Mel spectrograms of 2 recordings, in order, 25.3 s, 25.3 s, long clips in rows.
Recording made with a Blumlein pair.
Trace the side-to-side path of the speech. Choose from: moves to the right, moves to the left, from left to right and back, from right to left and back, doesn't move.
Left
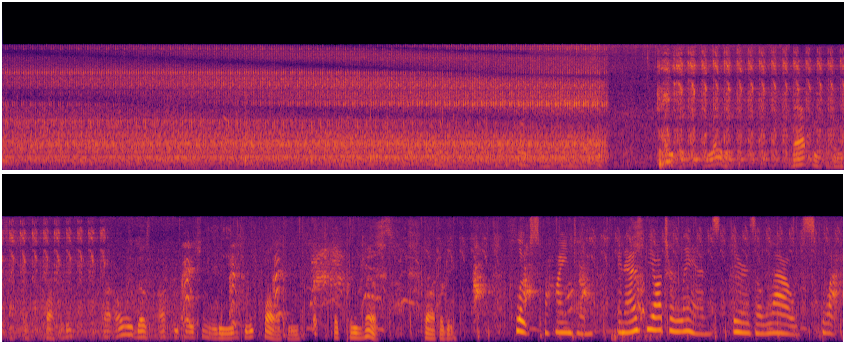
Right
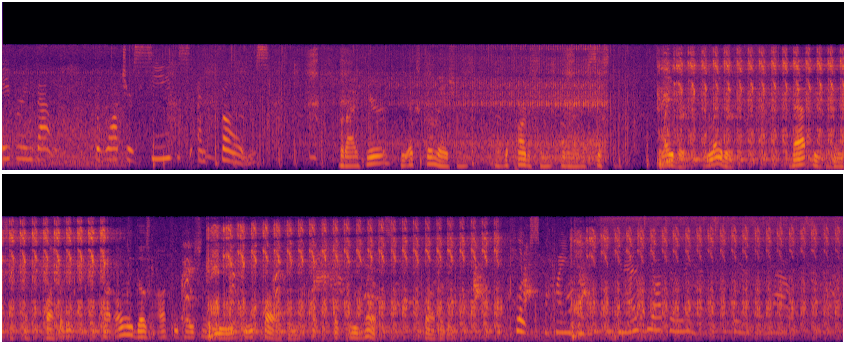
moves to the left.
